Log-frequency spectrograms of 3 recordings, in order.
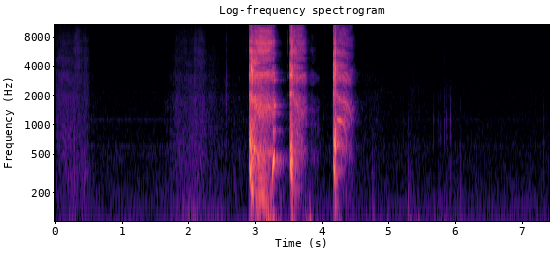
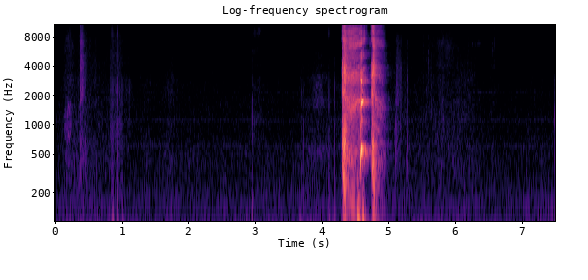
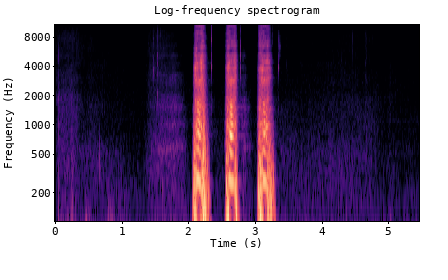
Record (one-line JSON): {"three_cough_length": "7.4 s", "three_cough_amplitude": 7961, "three_cough_signal_mean_std_ratio": 0.24, "cough_length": "7.5 s", "cough_amplitude": 19533, "cough_signal_mean_std_ratio": 0.15, "exhalation_length": "5.5 s", "exhalation_amplitude": 28548, "exhalation_signal_mean_std_ratio": 0.27, "survey_phase": "beta (2021-08-13 to 2022-03-07)", "age": "18-44", "gender": "Female", "wearing_mask": "No", "symptom_cough_any": true, "symptom_runny_or_blocked_nose": true, "symptom_shortness_of_breath": true, "symptom_sore_throat": true, "symptom_fatigue": true, "symptom_headache": true, "symptom_change_to_sense_of_smell_or_taste": true, "symptom_onset": "6 days", "smoker_status": "Never smoked", "respiratory_condition_asthma": false, "respiratory_condition_other": false, "recruitment_source": "Test and Trace", "submission_delay": "2 days", "covid_test_result": "Positive", "covid_test_method": "RT-qPCR", "covid_ct_value": 23.4, "covid_ct_gene": "ORF1ab gene"}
